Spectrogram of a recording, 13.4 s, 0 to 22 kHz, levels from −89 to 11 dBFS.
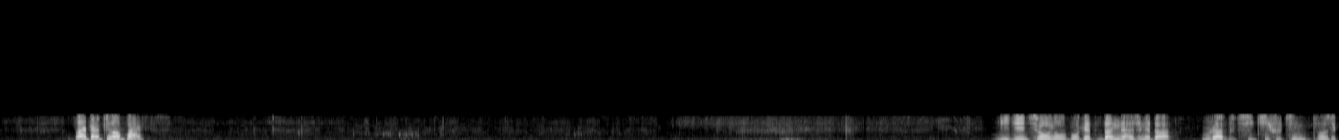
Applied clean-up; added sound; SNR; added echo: neural separator model SepFormer WHAMR!.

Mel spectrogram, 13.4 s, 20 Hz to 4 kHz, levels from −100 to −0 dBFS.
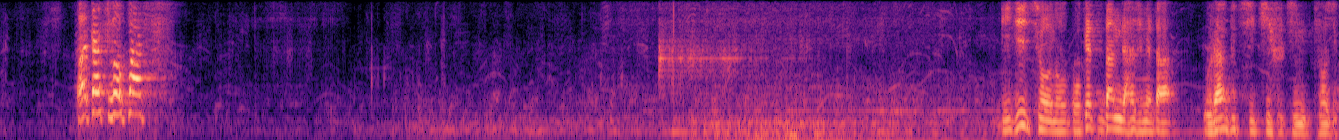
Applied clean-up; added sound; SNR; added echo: neural separator model SepFormer DNS4.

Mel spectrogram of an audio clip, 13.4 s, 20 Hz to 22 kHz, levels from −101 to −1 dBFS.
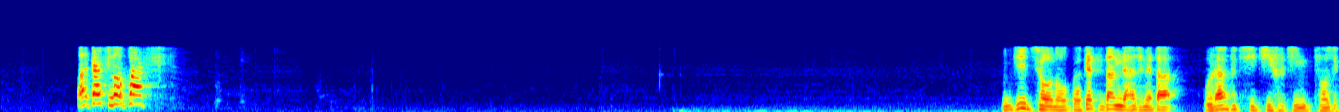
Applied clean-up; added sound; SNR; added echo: neural mask model DeepFilterNet 3.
